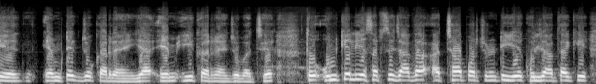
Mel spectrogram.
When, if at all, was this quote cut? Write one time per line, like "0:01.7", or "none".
none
